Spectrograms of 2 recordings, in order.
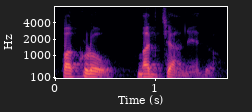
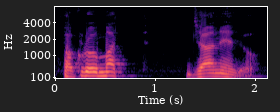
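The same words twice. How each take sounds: First: There is a pause after the first word. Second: There is a pause after the second word. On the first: Catch him and do not let him go. "if I pause after pakdo" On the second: Do not catch him, let him go. "if I say pakdo mat"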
